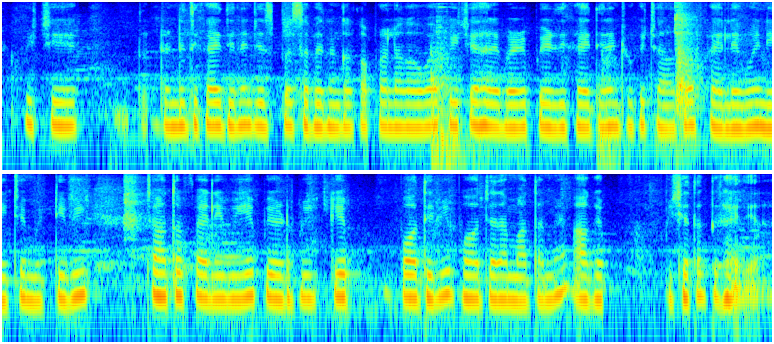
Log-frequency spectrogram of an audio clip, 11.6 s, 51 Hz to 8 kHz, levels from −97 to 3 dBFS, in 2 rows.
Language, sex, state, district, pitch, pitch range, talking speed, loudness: Hindi, female, Maharashtra, Solapur, 195 Hz, 185-200 Hz, 250 wpm, -32 LUFS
